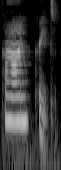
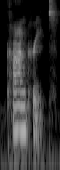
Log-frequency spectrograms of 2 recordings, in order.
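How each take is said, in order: First: "Concrete" with a gap, con, then crete; split by syllable. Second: Said in the usual way. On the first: Shown as a demonstration. Teacher showing spelling by syllable, split by syllable. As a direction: break "Concrete" into two raised, separate syllables. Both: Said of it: "you wanna spell by syllable".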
